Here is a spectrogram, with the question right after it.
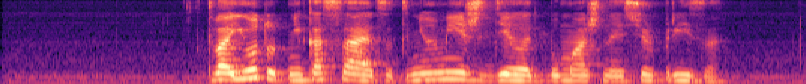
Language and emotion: Russian, angry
